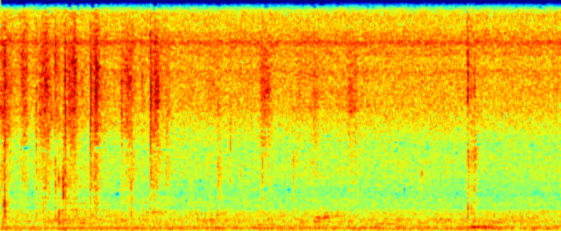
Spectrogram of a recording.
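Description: Small plastic caps click softly as they are handled.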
